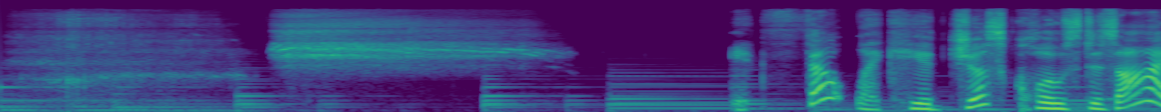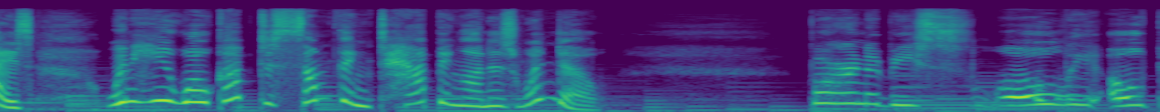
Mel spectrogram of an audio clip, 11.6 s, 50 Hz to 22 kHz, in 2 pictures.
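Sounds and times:
gentle snoring: 0:00.0 - 0:01.2
speech: 0:03.7 - 0:08.9, 0:09.8 - 0:11.6.

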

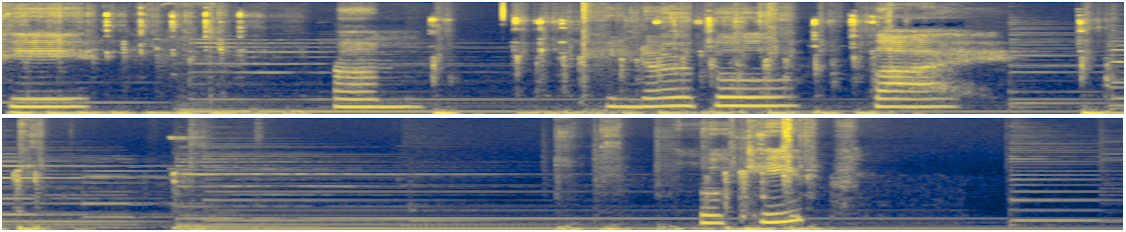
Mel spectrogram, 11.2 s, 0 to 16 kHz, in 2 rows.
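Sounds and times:
speech: 0:00.0 - 0:00.6, 0:01.6 - 0:02.3, 0:03.0 - 0:04.9, 0:09.1 - 0:09.8
computer keyboard typing during essay writing: 0:00.3 - 0:01.5, 0:02.1 - 0:04.7, 0:05.4 - 0:05.9.

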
